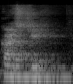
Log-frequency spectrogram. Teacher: सीधा कश्चित ही मिलेगा जिसमें तालब शकार आ रहा है, इसलिए के प्लस चित कश्चित।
